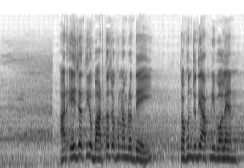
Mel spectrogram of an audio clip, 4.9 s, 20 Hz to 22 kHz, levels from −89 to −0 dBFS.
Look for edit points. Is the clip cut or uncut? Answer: cut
